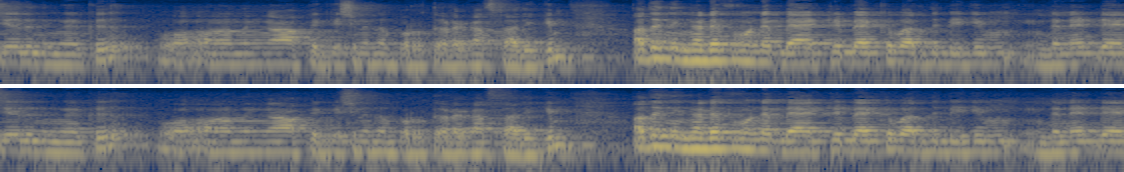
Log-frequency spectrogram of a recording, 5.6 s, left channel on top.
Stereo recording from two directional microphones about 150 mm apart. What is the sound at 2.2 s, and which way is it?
A man's voice, 5° left (ahead or behind).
